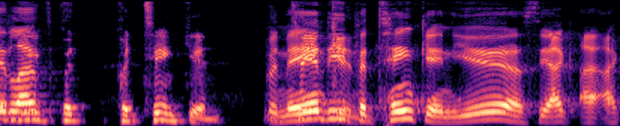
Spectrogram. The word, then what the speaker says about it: Patinkin: Patinkin.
